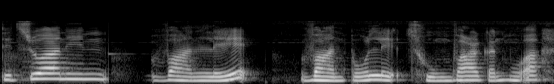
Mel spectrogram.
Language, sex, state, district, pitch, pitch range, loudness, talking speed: Mizo, female, Mizoram, Aizawl, 195 Hz, 180-225 Hz, -16 LUFS, 120 wpm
